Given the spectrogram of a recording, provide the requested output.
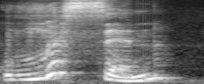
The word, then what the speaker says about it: listen: But even though the order is not STL, the word listen also follows this pattern. LISTEN still has that silent T sound.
